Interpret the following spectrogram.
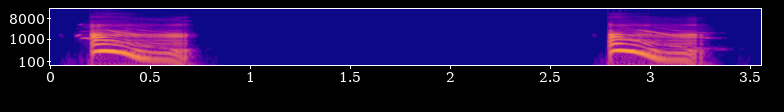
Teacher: It starts high and drops all the way down. Ah. Ah. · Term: fourth tone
